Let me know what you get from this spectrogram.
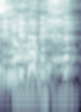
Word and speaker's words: Stadia: It's pronounced stadia.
